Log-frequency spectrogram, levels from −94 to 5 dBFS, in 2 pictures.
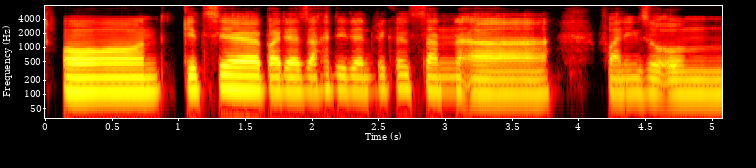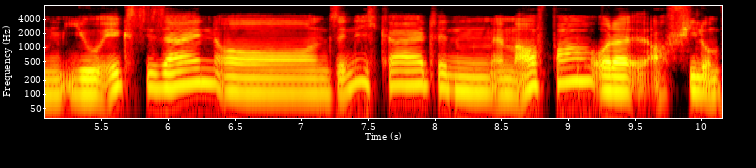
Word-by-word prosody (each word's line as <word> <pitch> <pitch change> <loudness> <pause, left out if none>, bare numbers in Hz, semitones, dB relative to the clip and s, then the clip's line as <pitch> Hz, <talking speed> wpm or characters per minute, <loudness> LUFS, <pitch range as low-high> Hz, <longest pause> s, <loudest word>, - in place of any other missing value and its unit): Und 115 0 +6
geht's 120 0 -1
dir 130 -2 +7
bei 120 - +4
der 120 -1 +2
Sache, 120 +3 -4
die 125 -1 -5
du 120 - -2
entwickelst, 125 +2 -7
dann, 115 0 -2
äh, 105 -1 +1 0.4
vor 110 - -6
allen 105 - -4
Dingen 110 0 -7
so 105 0 -3
um 105 0 -4
UX 110 +7 -3
Design 160 +5 0
und 110 -3 -2
Sinnlichkeit 160 - -4
im 120 -4 -5
im 105 0 -4
Aufbau 185 +5 -1
oder 120 -7 +2
auch - - -7
viel 120 0 -3
um 105 -4 -4
115 Hz, 160 wpm, -23 LUFS, 110-130 Hz, 0.4 s, dir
